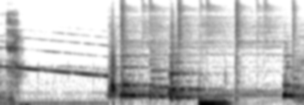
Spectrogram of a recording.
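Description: Police siren wail falling slowly in pitch and cutting off about a second and a half in, followed by background music with drum hits.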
